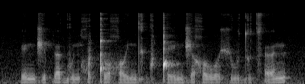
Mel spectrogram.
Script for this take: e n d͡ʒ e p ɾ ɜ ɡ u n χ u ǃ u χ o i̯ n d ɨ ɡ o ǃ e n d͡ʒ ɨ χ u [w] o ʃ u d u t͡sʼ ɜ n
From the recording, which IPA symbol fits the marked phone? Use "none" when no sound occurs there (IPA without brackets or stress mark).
w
